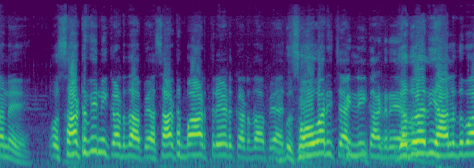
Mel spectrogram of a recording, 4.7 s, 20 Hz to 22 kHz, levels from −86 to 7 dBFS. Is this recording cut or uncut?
cut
